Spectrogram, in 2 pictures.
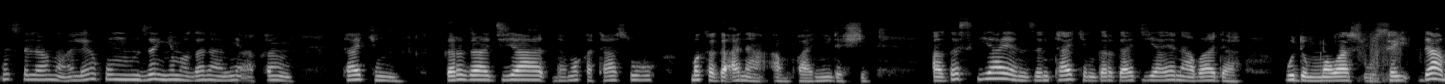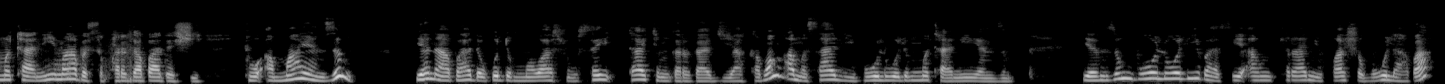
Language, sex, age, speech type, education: Hausa, female, 46-60, spontaneous, tertiary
